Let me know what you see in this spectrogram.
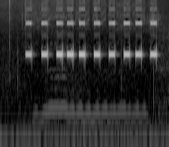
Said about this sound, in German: Das vibratorische und akustische Feedback verändert seine Intensität und sein Tempo, wenn man sich einem Hindernis nähert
